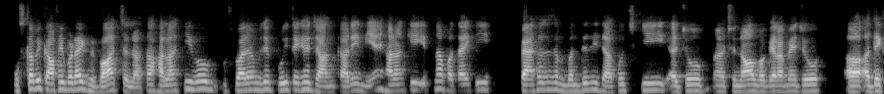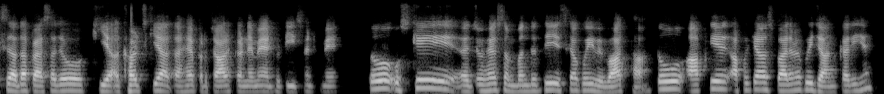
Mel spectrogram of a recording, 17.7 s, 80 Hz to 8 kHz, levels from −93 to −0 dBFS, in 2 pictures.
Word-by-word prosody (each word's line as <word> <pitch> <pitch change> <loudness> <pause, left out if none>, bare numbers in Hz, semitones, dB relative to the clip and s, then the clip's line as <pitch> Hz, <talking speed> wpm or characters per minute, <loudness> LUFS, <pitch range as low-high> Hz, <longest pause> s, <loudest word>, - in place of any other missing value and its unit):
उसका 190 - +1
भी 205 - +1
काफी 165 0 +4
बड़ा 175 +1 +4
विवाद 140 +3 +5
चल - - -3
रहा 115 0 -2
था। 150 - +3
हालाँकि 150 +7 0
वो 190 +1 -1 0.2
उस 140 - -24
बारे 160 +1 +5
में - - -4
मुझे 185 +2 -3
पूरी 170 +2 -3
तरह 175 0 -3
से 180 0 0
जानकारी 130 +3 0
नहीं 135 -3 -5
है - - -1
हालाँकि 150 - -1
इतना 260 -12 -3
पता 150 -1 -1
है 150 - +1
कि, 175 +3 -8 0.3
पैसों 150 +4 +5
से 175 - -9
संबंधित 150 0 -5
नहीं 175 - -7
था 130 - +3
कुछ 155 +3 -8
की 165 -1 -5
अ, - - +5
जो 150 +3 -2 0.2
अ, 135 - 0
चुनाव 140 +1 +2
वगैरह 140 0 +3
में 145 +1 0
जो 145 +1 0 0.3
अ, - - +9
अधिक 145 +2 +3
से - - -17
ज्यादा 150 +1 +5
पैसा 135 +2 +2
जो 150 +1 0 0.3
किया 140 -1 +1
खर्च 145 0 0
किया 155 - +2
जाता 135 - -3
है, 145 - +3
प्रचार 135 -1 +1
करने 130 -1 -1
में 135 +1 +3
एडवर्टाइज़मेंट 255 - -5
में 130 - -2 0.3
तो 200 +2 +3
उसके 200 -5 +1
जो 150 - -5
है 160 - +3
संबंधित 145 -2 -6
ही 170 0 +1
इसका 160 0 -4
कोई 160 +1 -2
विवाद 130 +1 +2
था, - - -1 0.2
तो 190 +1 +2
आपके 170 +7 +3
आपको 150 +1 -3
क्या 175 +1 +3
इस 170 - -8
बारे 150 +1 +4
में 170 - -3
कोई 175 - -1
जानकारी 145 +4 -1
है? 210 +4 -6
150 Hz, 255 wpm, -24 LUFS, 140-175 Hz, 0.3 s, अ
